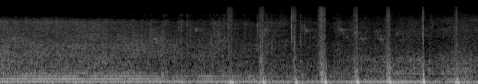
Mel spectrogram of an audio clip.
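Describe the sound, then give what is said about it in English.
A lawnmower engine runs with a steady, rough drone and low hum; partway through, a quick series of sharp, evenly spaced knocks rattles over the motor noise. “Oh, the lawnmower.”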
